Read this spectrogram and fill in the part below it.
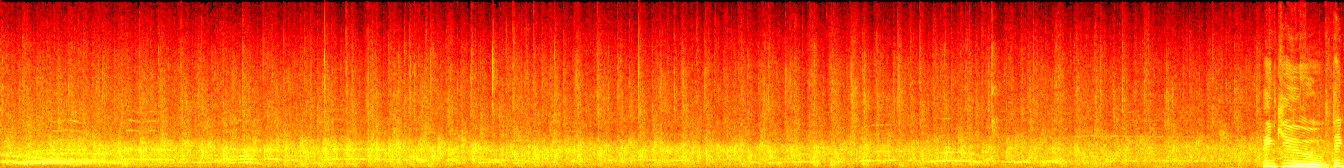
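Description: A large crowd cheers and applauds in an echoing hall.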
